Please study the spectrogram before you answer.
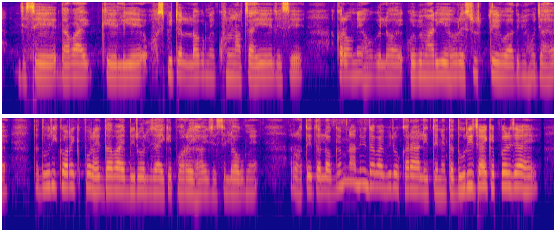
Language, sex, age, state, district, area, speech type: Maithili, female, 30-45, Bihar, Samastipur, rural, spontaneous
